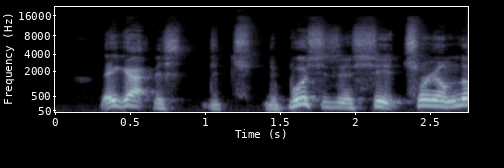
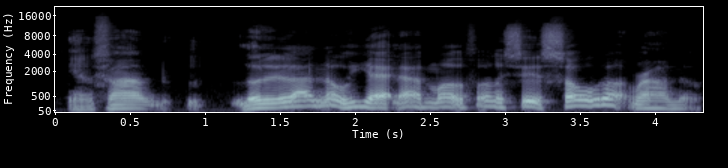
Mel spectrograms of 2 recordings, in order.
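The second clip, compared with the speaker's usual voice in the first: ordinary talk, nothing marked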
